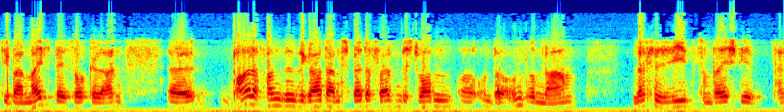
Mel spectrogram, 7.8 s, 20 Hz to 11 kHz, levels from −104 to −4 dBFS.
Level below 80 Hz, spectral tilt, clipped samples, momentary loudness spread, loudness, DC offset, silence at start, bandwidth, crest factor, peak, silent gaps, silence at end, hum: -40 dBFS; -4 dB/octave; 0.1%; 9 LU; -11 LUFS; under 0.1%; 0 s; 9.2 kHz; 12 dB; 0 dBFS; none; 0 s; none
